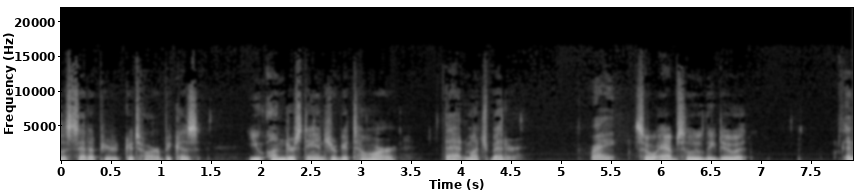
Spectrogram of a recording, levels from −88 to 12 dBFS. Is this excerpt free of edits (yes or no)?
no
